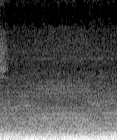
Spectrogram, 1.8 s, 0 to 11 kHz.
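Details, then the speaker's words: Naturally aspirated carbureted three-cylinder Daihatsu Mira with 3-speed automatic, throttle floored on the highway at about 75 km/h, gives a steady low strained drone with no knocks, struggling to reach 80 km/h; underpowered but sound. "I'm making a lot of noise, if you guys can even hear that, but it's just struggling to even get to 80 kilometers kilometers."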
